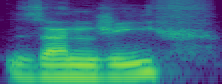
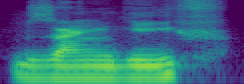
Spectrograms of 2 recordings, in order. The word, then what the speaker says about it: Zangief: Uh, it could be it could be pronounced Zanie, but I think it's Zangief.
